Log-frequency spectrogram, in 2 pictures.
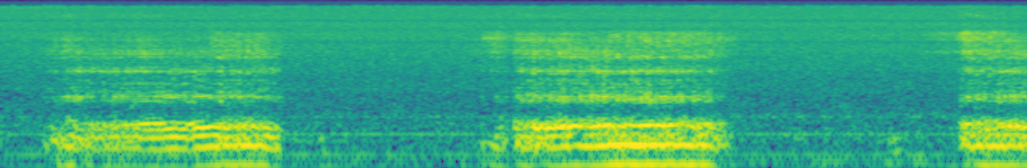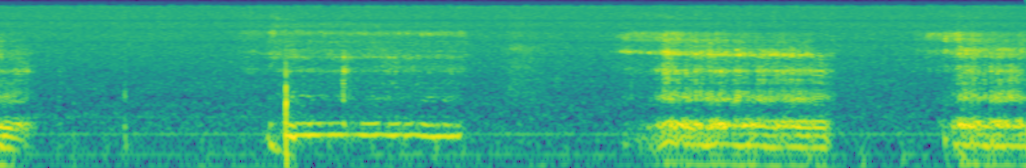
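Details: Belle, a sleeping Bulldog, snores in long rasping bursts of about two seconds each, separated by quiet pauses, low and rumbling with a nasal buzz; one brief sharp click is heard midway.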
